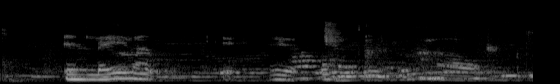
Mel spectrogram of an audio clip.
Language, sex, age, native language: Icelandic, female, 9, Icelandic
